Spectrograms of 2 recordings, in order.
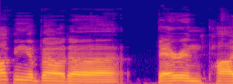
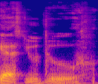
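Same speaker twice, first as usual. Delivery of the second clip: put-on Russian accent. In a cop skit, one character answers the others; Russian guy accent. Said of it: "This is my Russian guy accent".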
